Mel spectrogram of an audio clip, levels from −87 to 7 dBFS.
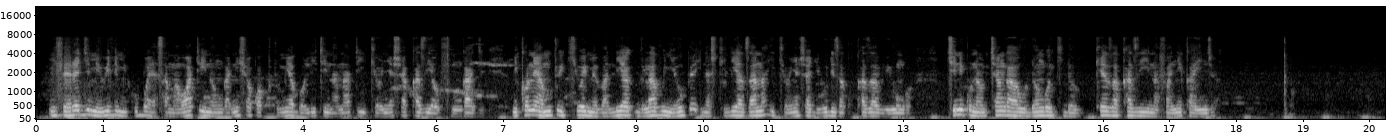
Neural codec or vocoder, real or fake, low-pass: none; real; 7.2 kHz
